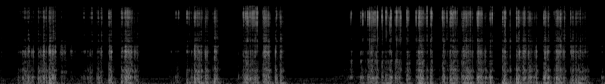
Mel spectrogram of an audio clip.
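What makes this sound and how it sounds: Long acrylic nails scratch and tap the front face of a large, hollow, black printed cardboard cosmetic box. Bursts of dry, bright, rasping scratches mix with quick, short taps, with brief pauses near 1.5 and 3 seconds. The sound grows denser and louder in the second half.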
